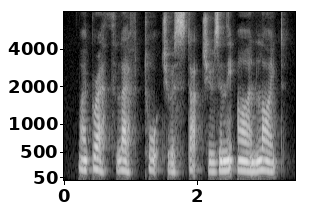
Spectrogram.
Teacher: the assonant /e/ and the semi-consonance of the fricative /th/ and /f/ evoking the sound of his breathing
